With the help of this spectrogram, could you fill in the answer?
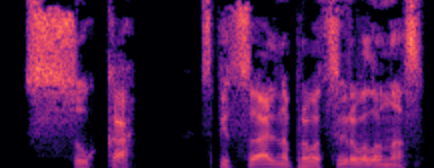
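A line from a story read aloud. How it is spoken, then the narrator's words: Furious growl. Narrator (Russian): прорычала взбешенная Даша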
